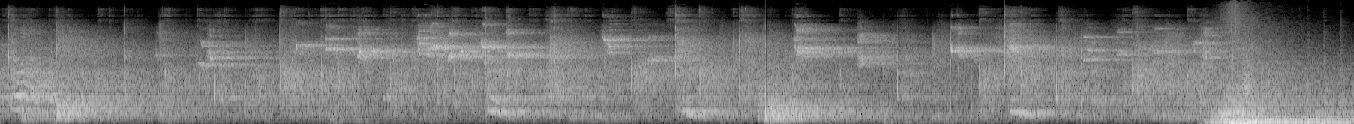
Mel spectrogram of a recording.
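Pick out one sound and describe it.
Table tennis balls click sharply on tables and paddles in quick rallies.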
